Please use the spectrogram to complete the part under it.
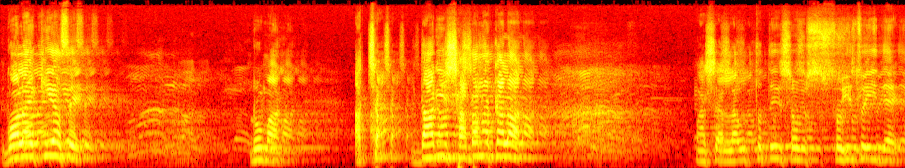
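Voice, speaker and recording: High-voiced preacher, echoey hall. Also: male voice, a little slow, pauses often, distant mic. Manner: call-and-response, quizzing the audience; acts out voices in quotes. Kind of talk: Islamic sermon to a crowd.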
